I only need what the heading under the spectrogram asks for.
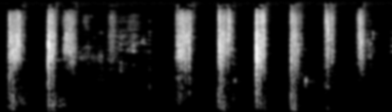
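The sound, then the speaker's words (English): Tarot cards being shuffled, a series of short, crisp papery swishes and snaps coming in quick irregular bursts, quiet, with no voices. “Cut out all my shuffling noises in the editing.”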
